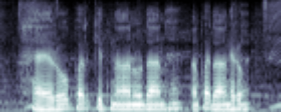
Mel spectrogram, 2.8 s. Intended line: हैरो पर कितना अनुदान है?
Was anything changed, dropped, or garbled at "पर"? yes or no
no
